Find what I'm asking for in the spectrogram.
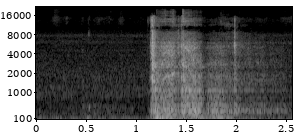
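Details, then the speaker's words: Mercedes-Benz 190E not run for almost 10 years, key lost and ignition wiring bypassed; about a second and a half of starter cranking that fades without catching, no fuel pump heard; cause unconfirmed; crank no start. "but I don't hear any fuel pumps, and I don't know what all of these does"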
